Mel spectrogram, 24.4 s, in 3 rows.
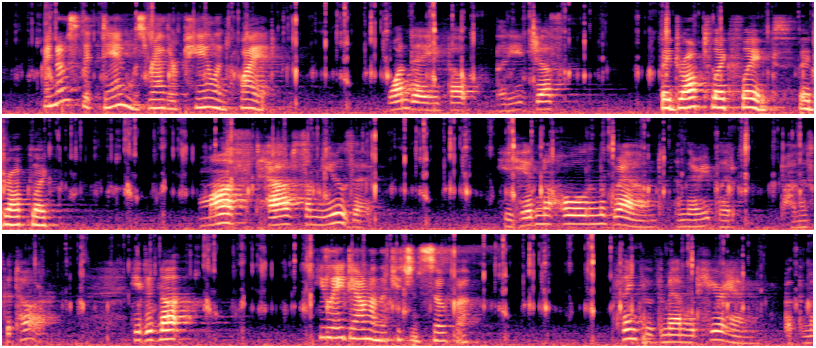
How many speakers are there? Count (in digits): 3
